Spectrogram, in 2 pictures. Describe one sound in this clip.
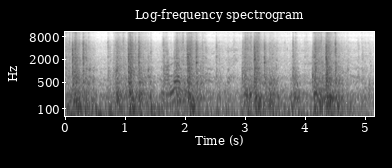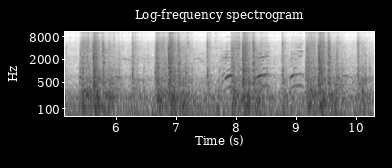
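A car's hydraulic suspension pumps and clanks as the car bounces.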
